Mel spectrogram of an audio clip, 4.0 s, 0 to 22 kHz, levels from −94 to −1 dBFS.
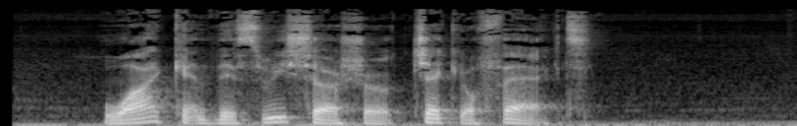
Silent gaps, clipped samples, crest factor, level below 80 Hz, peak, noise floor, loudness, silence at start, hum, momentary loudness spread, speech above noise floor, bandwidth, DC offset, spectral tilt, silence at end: none; under 0.1%; 20 dB; -42 dBFS; -2 dBFS; -44 dBFS; -22 LUFS; 0.05 s; none; 9 LU; 22 dB; 16 kHz; under 0.1%; -4.5 dB/octave; 0 s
